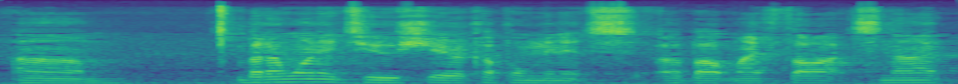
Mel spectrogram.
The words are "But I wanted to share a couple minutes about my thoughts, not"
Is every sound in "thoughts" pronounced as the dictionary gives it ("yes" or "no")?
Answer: yes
